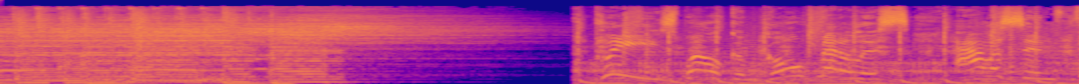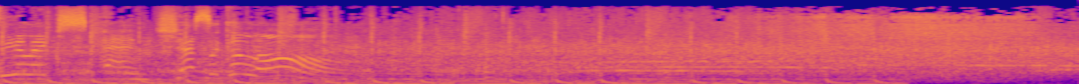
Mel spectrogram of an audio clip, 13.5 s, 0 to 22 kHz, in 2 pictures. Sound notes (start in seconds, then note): 8.9 cheering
